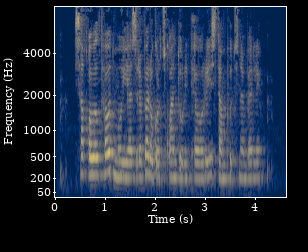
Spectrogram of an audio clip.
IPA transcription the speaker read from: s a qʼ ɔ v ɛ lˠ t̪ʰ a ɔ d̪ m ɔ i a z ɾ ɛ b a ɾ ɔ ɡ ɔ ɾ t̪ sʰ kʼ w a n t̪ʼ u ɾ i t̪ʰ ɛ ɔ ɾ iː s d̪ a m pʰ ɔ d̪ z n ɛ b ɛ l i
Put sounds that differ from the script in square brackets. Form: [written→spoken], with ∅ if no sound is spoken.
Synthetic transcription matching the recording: s a qʼ ɔ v ɛ lˠ t̪ʰ a ɔ d̪ m ɔ i a z ɾ ɛ b a ɾ ɔ ɡ ɔ ɾ t̪ sʰ kʼ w a n t̪ʼ u ɾ i t̪ʰ ɛ ɔ ɾ iː s d̪ a m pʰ [ɔ→u] d̪ z n ɛ b ɛ l i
